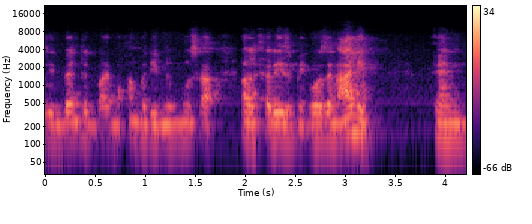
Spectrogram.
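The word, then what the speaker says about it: Al-Khwarizmi: Al-Kharizmi became, when it went into the Latin languages, countries where they spoke, they couldn't pronounce the kh, so they made it algorithmi. Algorithmi became algorithm.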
